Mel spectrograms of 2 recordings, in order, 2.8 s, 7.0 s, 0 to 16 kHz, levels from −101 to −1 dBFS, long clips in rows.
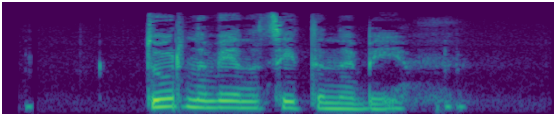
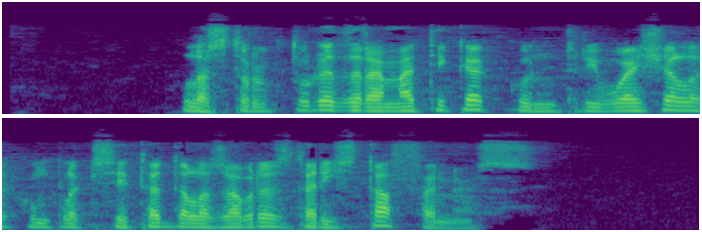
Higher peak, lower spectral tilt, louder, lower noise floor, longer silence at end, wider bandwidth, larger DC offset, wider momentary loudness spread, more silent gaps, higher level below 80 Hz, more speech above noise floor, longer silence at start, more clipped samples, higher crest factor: second, -12 dBFS vs -4 dBFS; about the same, -4 dB/octave vs -4.5 dB/octave; second, -30 LUFS vs -25 LUFS; second, -60 dBFS vs -83 dBFS; second, 0.45 s vs 0.85 s; first, 11.5 kHz vs 7.8 kHz; neither; first, 20 LU vs 11 LU; neither; second, -82 dBFS vs -56 dBFS; second, 30 dB vs 57 dB; second, 0.1 s vs 0.9 s; neither; about the same, 20 dB vs 22 dB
